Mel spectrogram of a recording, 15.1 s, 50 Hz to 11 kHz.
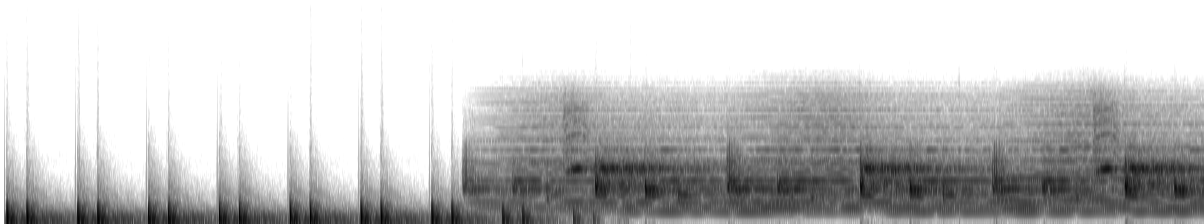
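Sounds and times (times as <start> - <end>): heartbeat-like double thump: 0.1 - 7.5
brass-like synth chord: 5.8 - 15.0.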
